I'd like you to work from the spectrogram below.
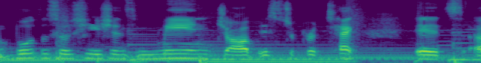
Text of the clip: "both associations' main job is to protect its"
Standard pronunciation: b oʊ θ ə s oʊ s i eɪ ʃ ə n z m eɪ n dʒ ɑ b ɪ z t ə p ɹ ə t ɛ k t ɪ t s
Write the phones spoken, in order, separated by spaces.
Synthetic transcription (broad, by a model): b oʊ θ ə s oʊ s i eɪ ʃ ə n z m eɪ n dʒ ɑ b ɪ z t ə p ɹ ə t ɛ k t ɪ t s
